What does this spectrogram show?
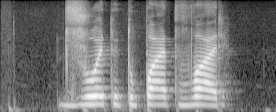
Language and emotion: Russian, angry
